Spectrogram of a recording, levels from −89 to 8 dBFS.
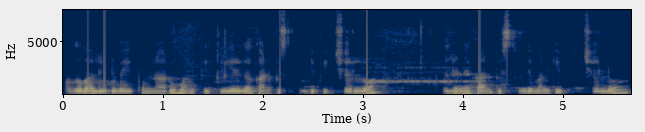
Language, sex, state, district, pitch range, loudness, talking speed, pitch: Telugu, female, Andhra Pradesh, Visakhapatnam, 195-270 Hz, -30 LUFS, 160 wpm, 210 Hz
